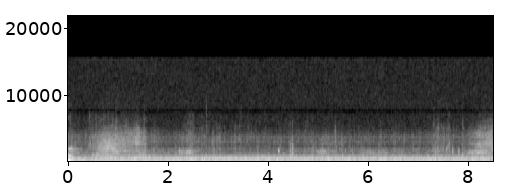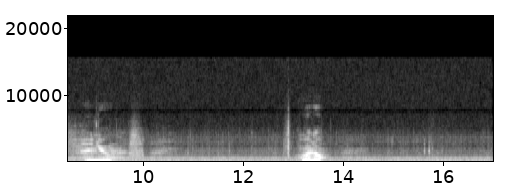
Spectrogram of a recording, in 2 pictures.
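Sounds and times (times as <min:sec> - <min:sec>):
machine hum: 0:00.0 - 0:17.0
faint clicks: 0:01.7 - 0:08.2, 0:13.7 - 0:17.0.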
